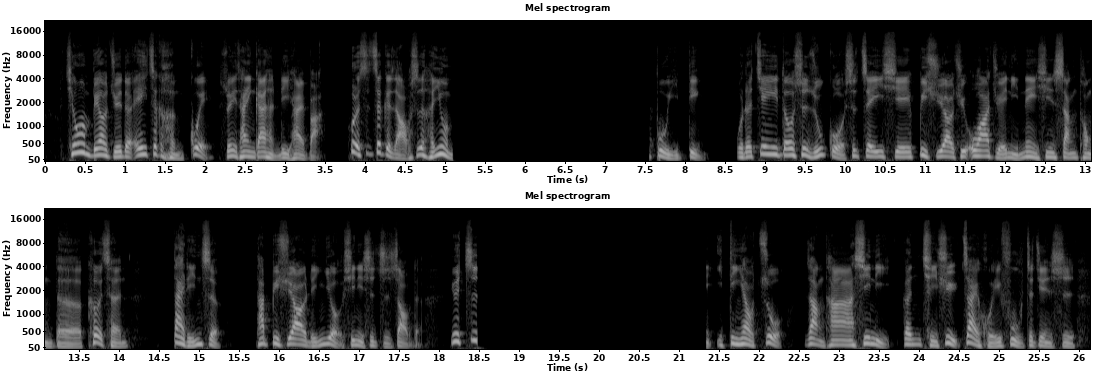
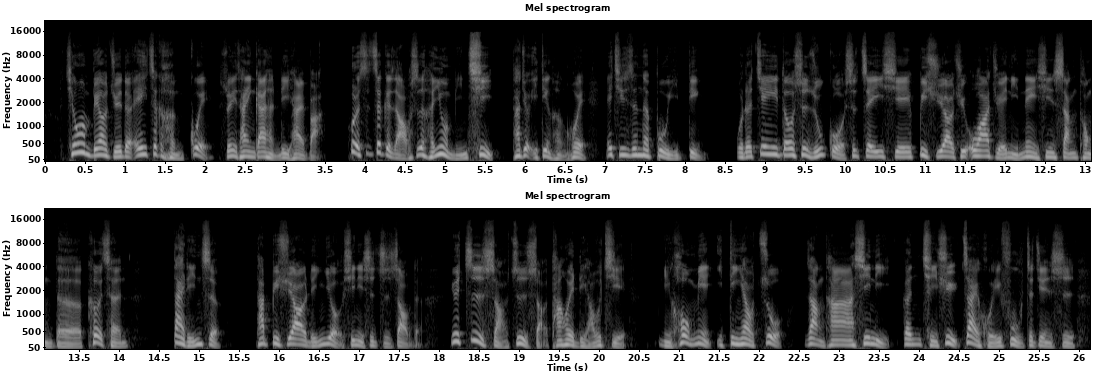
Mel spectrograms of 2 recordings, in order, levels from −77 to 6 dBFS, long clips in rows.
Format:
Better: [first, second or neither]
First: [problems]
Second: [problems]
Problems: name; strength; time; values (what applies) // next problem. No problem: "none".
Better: second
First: audio cutting out; at 5 s for 2.5 s and at 18 s for 3 s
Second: none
